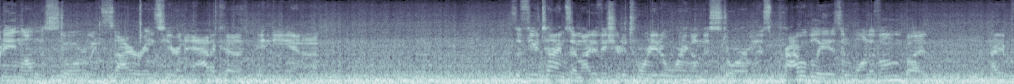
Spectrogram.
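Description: A car's tyres hum steadily on a paved road.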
